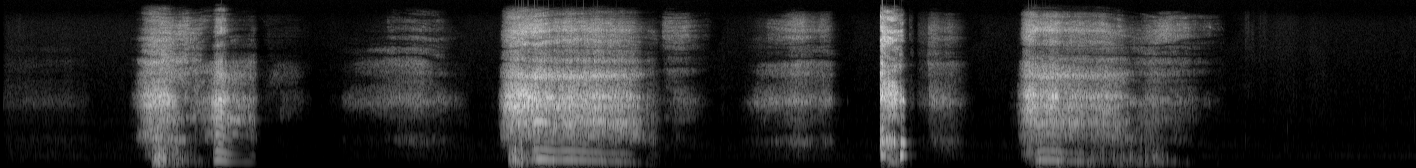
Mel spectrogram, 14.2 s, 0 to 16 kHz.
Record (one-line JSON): {"exhalation_length": "14.2 s", "exhalation_amplitude": 31493, "exhalation_signal_mean_std_ratio": 0.38, "survey_phase": "beta (2021-08-13 to 2022-03-07)", "age": "45-64", "gender": "Female", "wearing_mask": "No", "symptom_cough_any": true, "symptom_new_continuous_cough": true, "symptom_runny_or_blocked_nose": true, "symptom_sore_throat": true, "symptom_fatigue": true, "symptom_headache": true, "symptom_onset": "3 days", "smoker_status": "Ex-smoker", "respiratory_condition_asthma": false, "respiratory_condition_other": false, "recruitment_source": "Test and Trace", "submission_delay": "2 days", "covid_test_result": "Negative", "covid_test_method": "RT-qPCR"}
